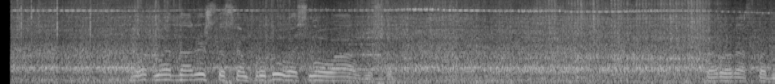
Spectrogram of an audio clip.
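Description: A bulldozer's diesel engine rumbles steadily nearby, outdoors.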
